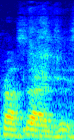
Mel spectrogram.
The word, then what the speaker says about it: Prasad: 11:32 is the time which comes to you courtesy of Prasad's Supermarket. No, but I will say though The correct that race pronunciation really is Prasad.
